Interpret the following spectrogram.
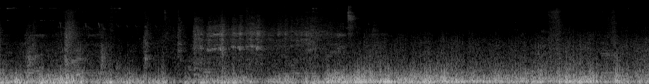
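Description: Wind rumbling steadily on the camera microphone, with a few faint ticks.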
